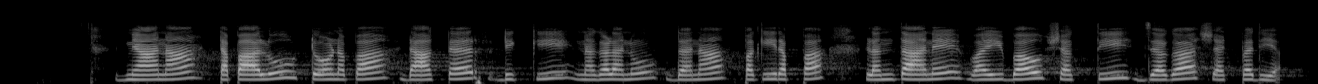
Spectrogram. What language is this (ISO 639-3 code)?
kan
